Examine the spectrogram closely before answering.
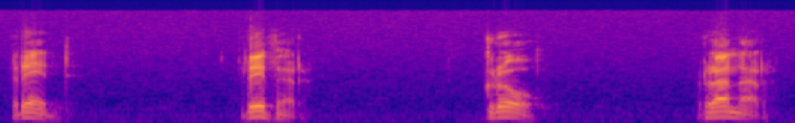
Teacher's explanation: R, R, not a rolled R like Scottish or Russian does, but a single tapped R where the tongue hits almost with a D.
